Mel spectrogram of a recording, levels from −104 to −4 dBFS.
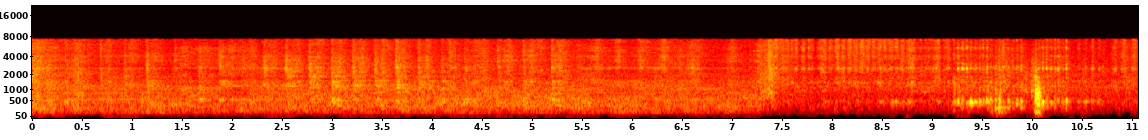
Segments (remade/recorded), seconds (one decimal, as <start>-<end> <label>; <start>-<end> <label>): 0.0-2.6 remade; 2.6-5.5 recorded; 5.5-7.1 remade; 7.1-11.1 recorded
